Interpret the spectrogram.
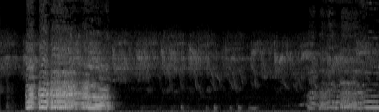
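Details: Serama jungle fowl rooster crowing in the morning, out of the cage and perched on a hand; a loud, rough crow with stepped harmonics, followed by soft ticking and the start of a second crow.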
